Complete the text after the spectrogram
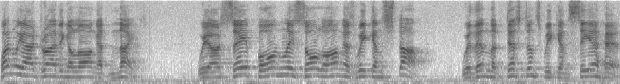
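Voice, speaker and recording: Over noticeable background noise, a man projects a raised voice at a high pitch, moderate in pace, very even in loudness, with ordinary pitch variation. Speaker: film narrator. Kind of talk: 1930s training film narration, scripted and instructional. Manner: brisk, authoritative, clipped newsreel-style delivery.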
